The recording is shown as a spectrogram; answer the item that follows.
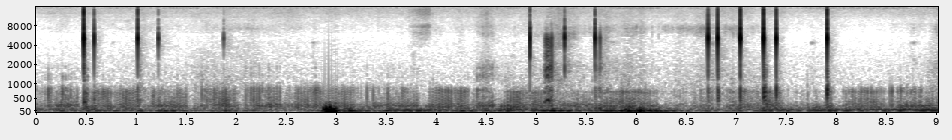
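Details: A cat named Ashley purring with a continuous low rhythmic rumble, overlaid by scattered sharp ticking clicks throughout.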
